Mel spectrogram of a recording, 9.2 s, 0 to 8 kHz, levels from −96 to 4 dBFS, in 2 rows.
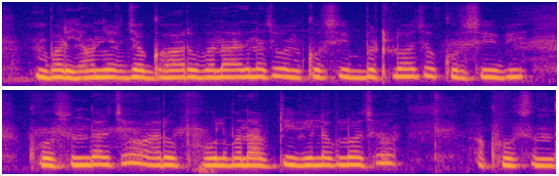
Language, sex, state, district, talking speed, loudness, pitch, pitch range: Angika, male, Bihar, Bhagalpur, 155 wpm, -21 LUFS, 220 Hz, 210-230 Hz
